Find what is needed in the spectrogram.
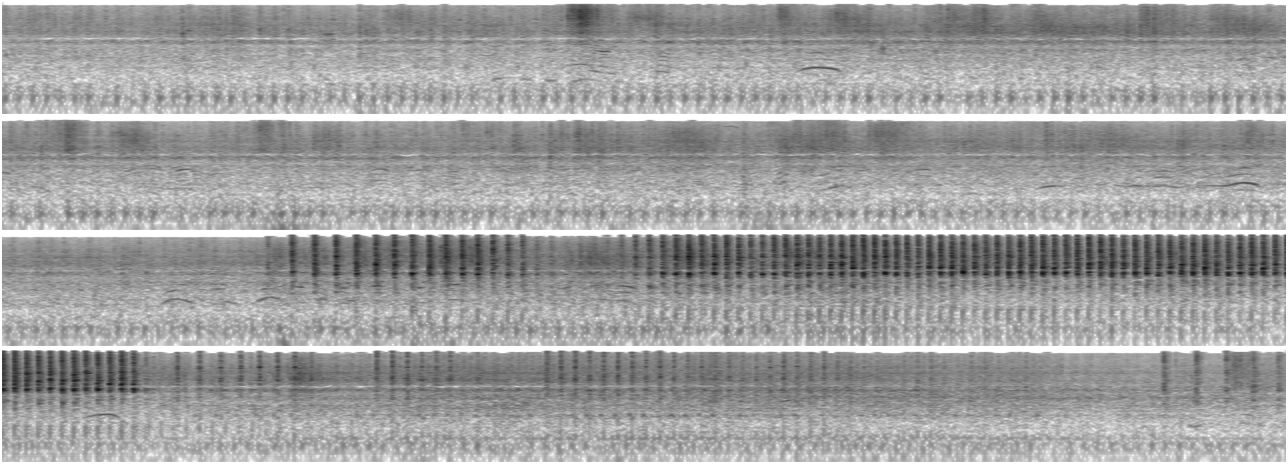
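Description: Small engine of a concrete mixer running steadily while a roof slab is poured, with a louder, fast rattling stretch of several seconds in the middle. Faint voices underneath.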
